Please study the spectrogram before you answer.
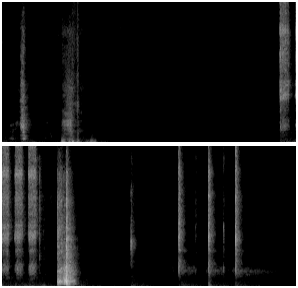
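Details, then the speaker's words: Butane torch lighter, burners just sprayed with butane to clear a suspected clog, warming up: sharp dry ticks in short bursts then scattered single clicks; abnormal ticking and sputtering. "God dang what the heck listen to this that can't be good"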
